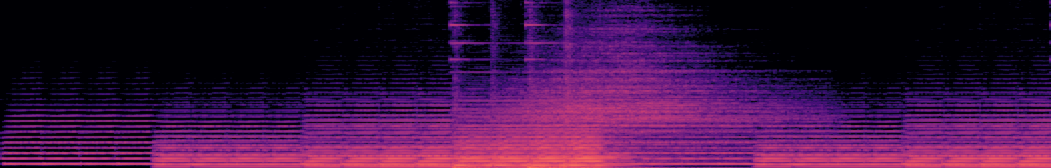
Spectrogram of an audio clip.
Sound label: beginning band version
